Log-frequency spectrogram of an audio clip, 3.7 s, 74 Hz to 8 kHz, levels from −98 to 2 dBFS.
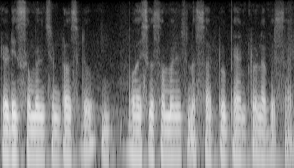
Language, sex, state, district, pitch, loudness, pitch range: Telugu, male, Andhra Pradesh, Srikakulam, 105 Hz, -18 LUFS, 100-110 Hz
